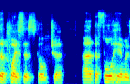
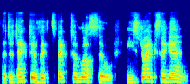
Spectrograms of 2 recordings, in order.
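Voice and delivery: higher-pitched dramatic police captain; Italian police captain; 6 semitones higher than usual. Acted. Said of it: "And the Italian policeman, um, you know, like, the captain".

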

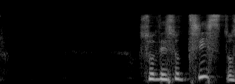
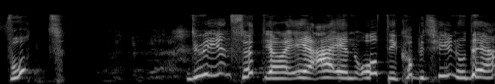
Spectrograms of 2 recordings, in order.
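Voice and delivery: loud, much higher, indignant; outraged retort; 7 semitones higher, 8 dB louder than usual. Retold or imitated. To her sister in the car, loud indignant retort. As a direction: fire it back in disbelief.

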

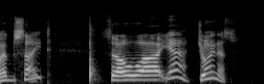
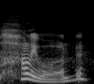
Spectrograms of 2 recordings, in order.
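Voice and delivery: quiet, slightly questioning echo; understated echo; 6 dB quieter, slower than usual. Pretend. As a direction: say it lightly under the breath. Echoes Hollywood, then calls it out.

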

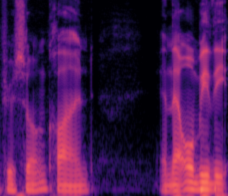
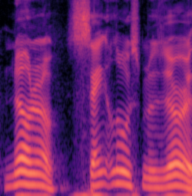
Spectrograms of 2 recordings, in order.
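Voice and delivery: exasperated correction; 9 semitones higher than usual. Retold or imitated. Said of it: "And I was like".

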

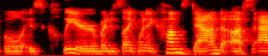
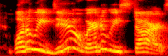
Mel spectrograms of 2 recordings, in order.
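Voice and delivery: flustered questions; 8 semitones higher, 6 dB louder than usual. Retold or imitated. Retelling feeling of being lost.

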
